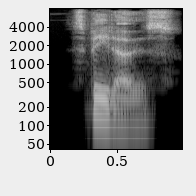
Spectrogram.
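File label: "speedos", Australian English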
